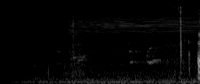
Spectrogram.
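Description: Faint outdoor chorus of insects buzzing steadily in summer heat, starting a moment in, with a brief click just before the end.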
